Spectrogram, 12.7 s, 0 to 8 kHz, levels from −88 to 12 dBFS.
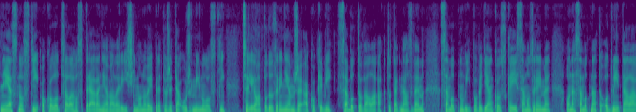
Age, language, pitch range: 30-49, Slovak, 95-110 Hz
